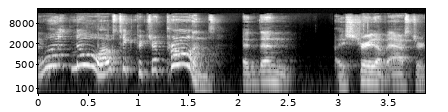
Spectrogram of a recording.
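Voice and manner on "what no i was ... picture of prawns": high, fast defensive denial. Retold or imitated. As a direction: deny it quickly, high.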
